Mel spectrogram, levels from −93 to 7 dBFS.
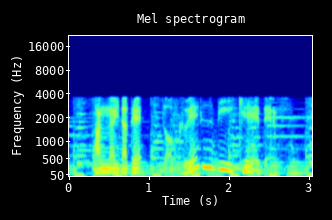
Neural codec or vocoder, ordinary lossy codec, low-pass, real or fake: none; none; 3.6 kHz; real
